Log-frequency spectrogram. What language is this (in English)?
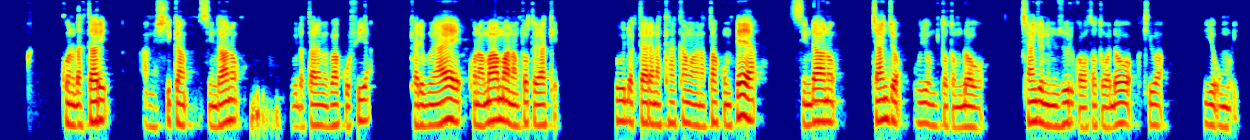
Swahili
